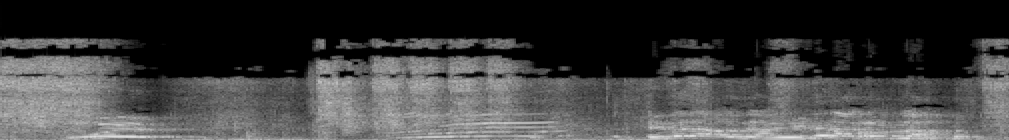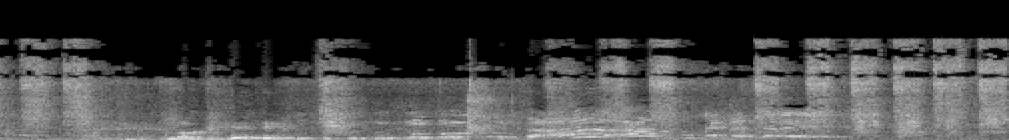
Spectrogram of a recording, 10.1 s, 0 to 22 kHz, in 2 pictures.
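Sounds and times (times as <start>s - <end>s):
aerosol spray hissing: 0.0s - 0.4s, 4.9s - 5.6s, 8.0s - 10.0s.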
